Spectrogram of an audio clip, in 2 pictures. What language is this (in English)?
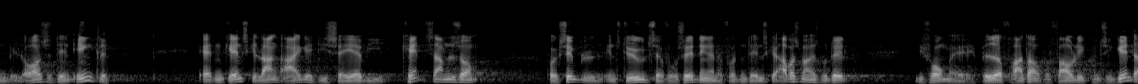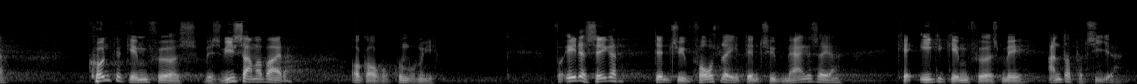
Danish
